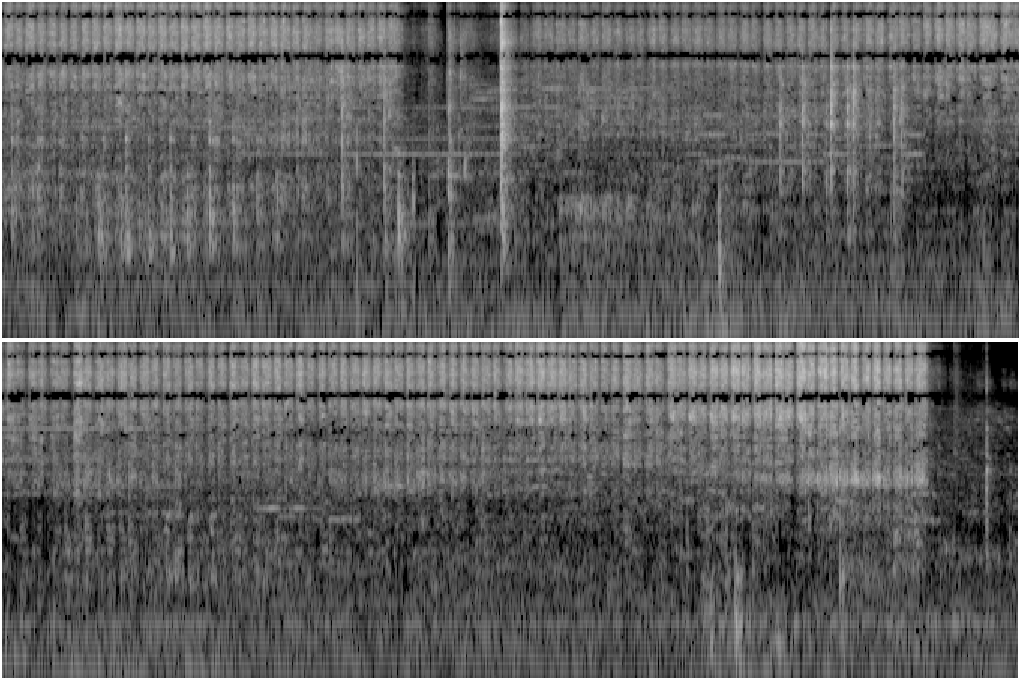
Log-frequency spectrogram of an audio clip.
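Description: Wet whetstone rubbed back and forth along the steel blade of a Chinese cleaver in quick, steady, rhythmic strokes, sharpening the edge. One sharp knock about seven seconds in.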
